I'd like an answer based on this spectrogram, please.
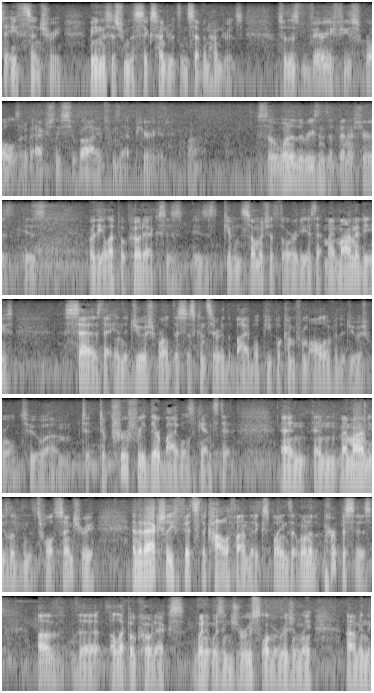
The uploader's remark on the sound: Live from the Shrine of the Book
